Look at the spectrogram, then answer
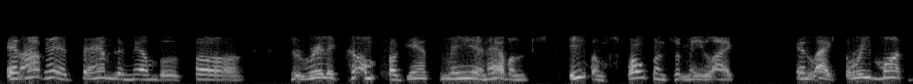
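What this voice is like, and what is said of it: Hoarse voice. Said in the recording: “my voice is really hoarse.”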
